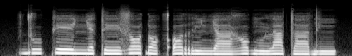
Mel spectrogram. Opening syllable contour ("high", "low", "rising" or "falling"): low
